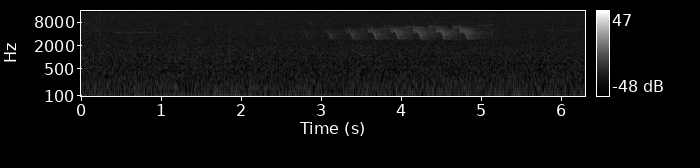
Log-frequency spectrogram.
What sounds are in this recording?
Black-throated Green Warbler, Ovenbird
